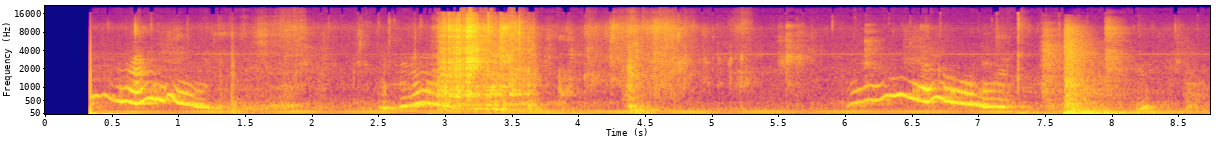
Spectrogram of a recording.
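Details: Kitten eating meat for the first time, making wavering, mid-pitched growly meows in three drawn-out bursts with rising and falling tones, over a steady low electrical hum and a few sharp clicks.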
